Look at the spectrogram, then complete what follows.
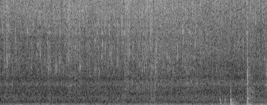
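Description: Soy sauce, mirin and ginger syrup sauce boiling hard in a frying pan: a steady bubbling hiss. Near the end, a metal measuring spoon clinks a few times as it stirs the sauce.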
